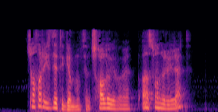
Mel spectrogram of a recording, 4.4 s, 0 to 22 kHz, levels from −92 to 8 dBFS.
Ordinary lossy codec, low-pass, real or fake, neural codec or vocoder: MP3, 32 kbps; 7.2 kHz; fake; codec, 16 kHz in and 24 kHz out, 0.6 kbps, FocalCodec, streaming, 4096 codes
